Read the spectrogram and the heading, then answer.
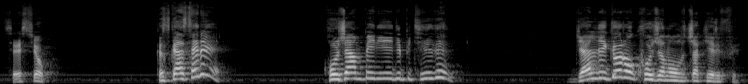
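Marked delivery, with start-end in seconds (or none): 1.5-7.4 high, loud call to her daughter; angry mother shouting for her daughter; rude, fierce. A narrator's reading. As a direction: bawl it out, coarse and greedy. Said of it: "Kaba, hırslı".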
